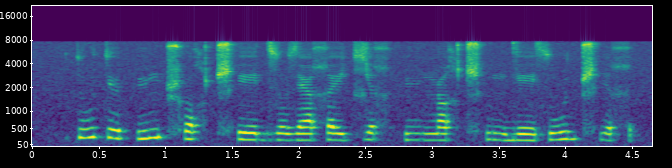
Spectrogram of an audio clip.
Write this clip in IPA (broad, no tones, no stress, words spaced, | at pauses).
tutø hyŋʈ͡ʂʰoχ ʈ͡ʂʰedzozæ χet͡ɕiχhy ŋɑχʈ͡ʂʰɯŋde sudʈ͡ʂʰiχ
